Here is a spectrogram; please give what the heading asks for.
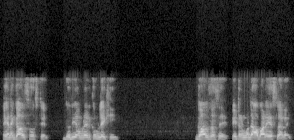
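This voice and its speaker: A man's voice: on the high side, lively intonation, quick pace, dark tone, muffled recording. A man teaching an English grammar lesson, constantly checking with his students through short questions.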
